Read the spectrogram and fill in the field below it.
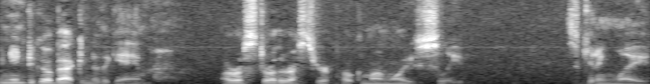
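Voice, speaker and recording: A man's raspy, put-on character voice at medium pitch, delivered at a very fast pace. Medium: read story.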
